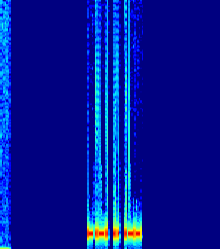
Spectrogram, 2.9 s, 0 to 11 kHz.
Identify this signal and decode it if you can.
Morse code, heard as a keyed tone, about 50 wpm, 700 Hz. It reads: CIW
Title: USA Call Sign Postfixes - 3 Letters 50wpm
